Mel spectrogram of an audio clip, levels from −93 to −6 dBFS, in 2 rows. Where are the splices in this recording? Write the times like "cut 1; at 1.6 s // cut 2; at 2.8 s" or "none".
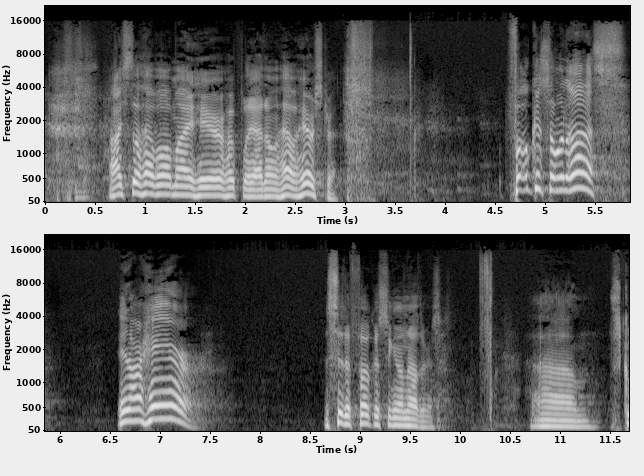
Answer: none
